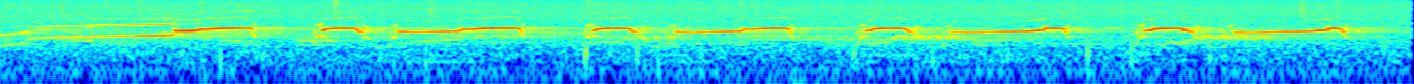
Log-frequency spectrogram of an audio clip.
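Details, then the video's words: A Common Loon on a lake in Maine gives an early-season yodel: rising wailing notes swell into loud, rolling two-part phrases every second and a half, the call males use to announce identity and aggression, warning others from their territory. "I do speak loon, and a lot of this early season calling is the yodel. That's males identifying who they are"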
